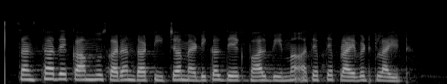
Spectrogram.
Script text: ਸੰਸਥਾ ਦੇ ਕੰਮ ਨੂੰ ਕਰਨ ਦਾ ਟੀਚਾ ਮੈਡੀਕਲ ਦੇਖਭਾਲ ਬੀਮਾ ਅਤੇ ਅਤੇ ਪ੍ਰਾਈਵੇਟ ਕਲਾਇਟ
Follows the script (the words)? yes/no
yes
